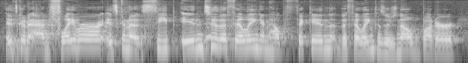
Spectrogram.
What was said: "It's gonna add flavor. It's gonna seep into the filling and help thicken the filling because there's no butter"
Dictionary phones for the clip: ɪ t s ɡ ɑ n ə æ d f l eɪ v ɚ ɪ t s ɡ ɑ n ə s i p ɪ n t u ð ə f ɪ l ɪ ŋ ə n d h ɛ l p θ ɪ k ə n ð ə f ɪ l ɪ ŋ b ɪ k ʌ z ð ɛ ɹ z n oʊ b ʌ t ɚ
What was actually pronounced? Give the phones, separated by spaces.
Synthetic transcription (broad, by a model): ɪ t s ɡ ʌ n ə æ d f l eɪ v ɚ ɪ t s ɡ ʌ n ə s i p ɪ n t u ð ə f ɪ l ɪ ŋ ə n h ɛ l p θ ɪ k ə n ð ə f ɪ l ɪ ŋ k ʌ z ð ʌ ɹ z n oʊ b ʌ t ɚ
